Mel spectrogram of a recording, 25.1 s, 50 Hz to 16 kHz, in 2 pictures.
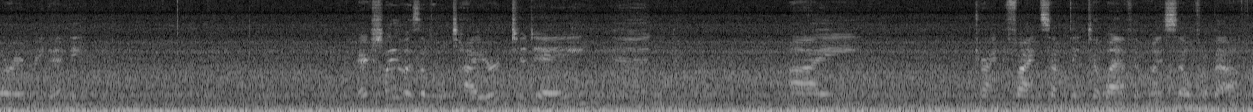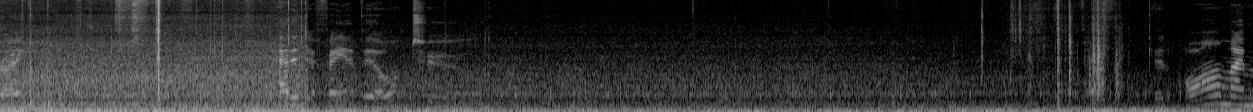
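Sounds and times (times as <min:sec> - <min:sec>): car cabin road rumble: 0:00.0 - 0:25.0.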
